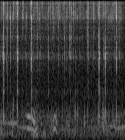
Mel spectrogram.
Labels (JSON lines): {"label": "biophony, cascading saw", "recorder": "HydroMoth"}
